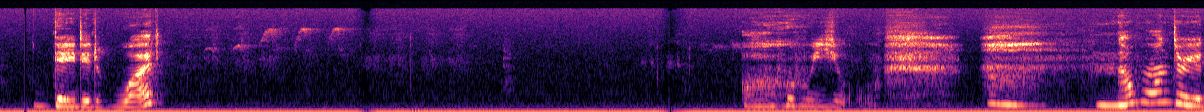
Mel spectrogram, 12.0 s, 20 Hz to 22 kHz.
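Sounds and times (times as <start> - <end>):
woman gasping: 8.8 - 11.0
woman humming: 9.8 - 11.2.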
